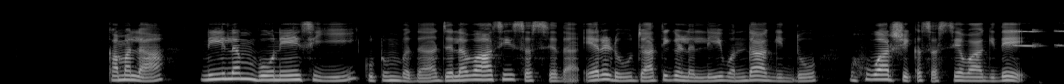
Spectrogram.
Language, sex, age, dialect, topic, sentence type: Kannada, female, 51-55, Mysore Kannada, agriculture, statement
